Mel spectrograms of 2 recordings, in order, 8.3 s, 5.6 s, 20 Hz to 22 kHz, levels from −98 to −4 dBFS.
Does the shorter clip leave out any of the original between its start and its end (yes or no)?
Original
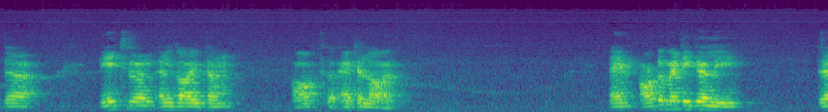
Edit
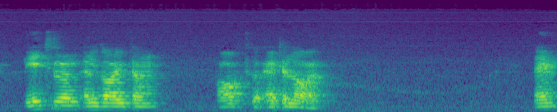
no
